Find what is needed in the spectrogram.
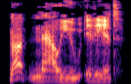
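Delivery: ordinary delivery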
